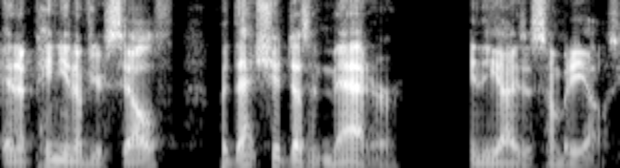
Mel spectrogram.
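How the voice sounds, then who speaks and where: A young man from the suburbs of Albany in upstate New York hosts a casual podcast discussion. His voice is on the low side and a bit bright, and he rambles with many restarts and filler phrases.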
